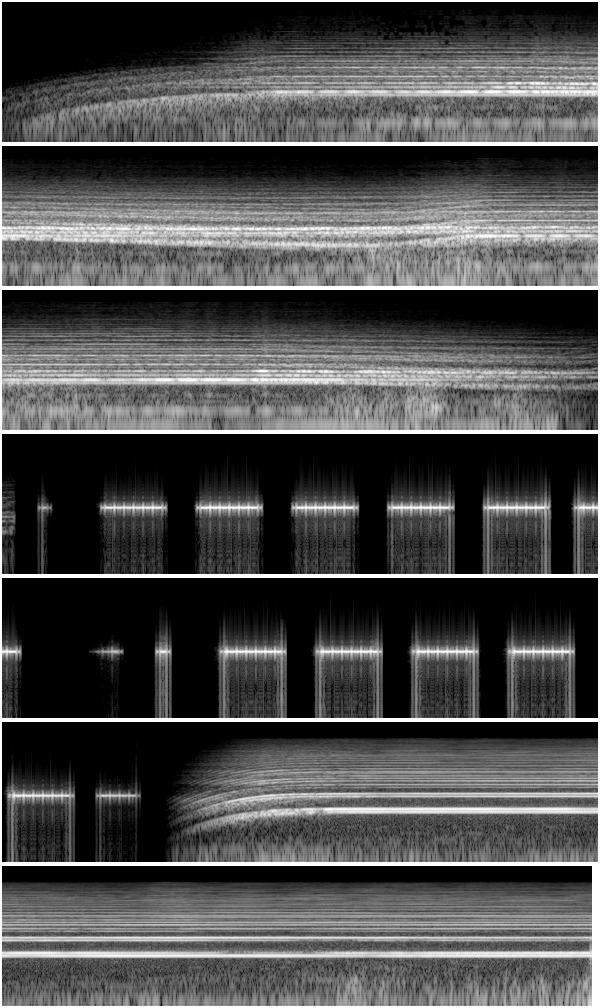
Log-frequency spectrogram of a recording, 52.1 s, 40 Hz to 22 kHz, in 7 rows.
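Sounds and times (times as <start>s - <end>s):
civil defense siren: 0.0s - 22.6s, 39.3s - 52.0s.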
